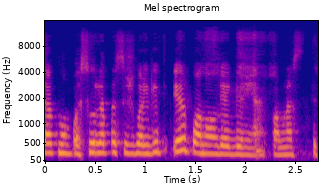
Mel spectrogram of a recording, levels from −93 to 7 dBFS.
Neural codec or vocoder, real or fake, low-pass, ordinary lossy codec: codec, 32 kHz, 1.9 kbps, SNAC; fake; 14.4 kHz; AAC, 96 kbps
